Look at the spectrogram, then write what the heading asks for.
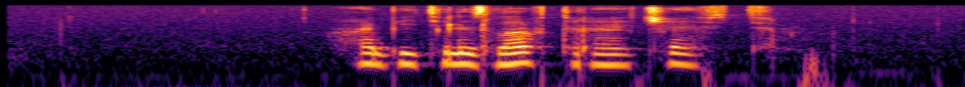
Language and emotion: Russian, sad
